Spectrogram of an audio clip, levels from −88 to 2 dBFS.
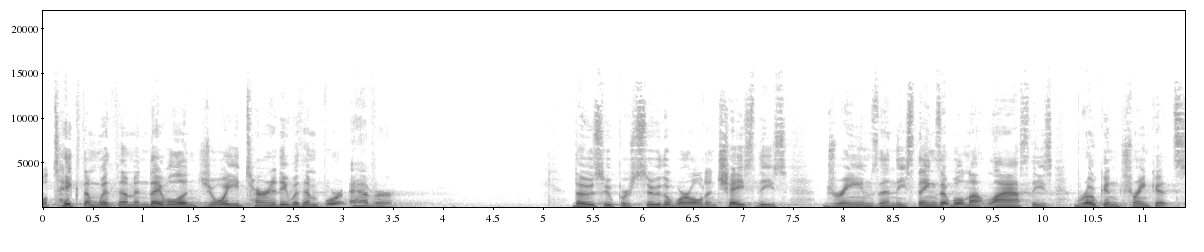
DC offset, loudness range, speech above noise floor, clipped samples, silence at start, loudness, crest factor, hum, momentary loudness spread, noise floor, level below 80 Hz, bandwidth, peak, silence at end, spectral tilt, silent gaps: under 0.1%; 5 LU; 37 dB; under 0.1%; 0 s; -37 LUFS; 20 dB; none; 9 LU; -73 dBFS; -82 dBFS; 15 kHz; -16 dBFS; 0 s; -6 dB/octave; none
